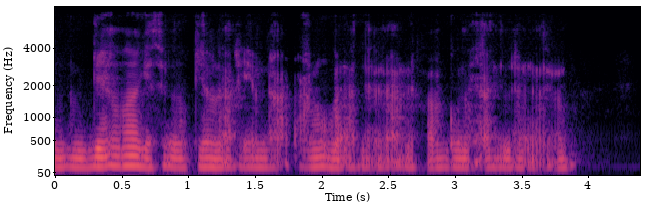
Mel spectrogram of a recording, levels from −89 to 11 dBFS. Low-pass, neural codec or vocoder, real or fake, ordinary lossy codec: 7.2 kHz; autoencoder, 22.05 kHz, a latent of 192 numbers a frame, VITS, trained on one speaker; fake; none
